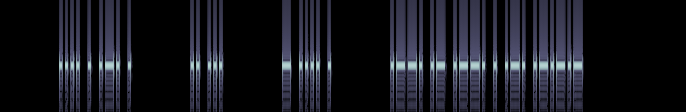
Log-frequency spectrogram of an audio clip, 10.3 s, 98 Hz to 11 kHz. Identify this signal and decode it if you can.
Morse code, heard as a keyed tone, about 28 wpm, 700 Hz. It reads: HERE IS THE PAPER.
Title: 3x Word-Spacing - Sentences from Top 300 Words - 28wpm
